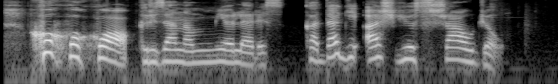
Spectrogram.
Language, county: Lithuanian, Vilnius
